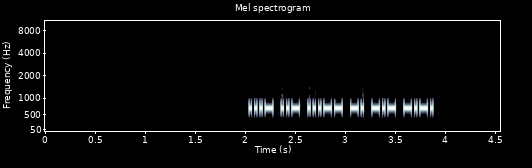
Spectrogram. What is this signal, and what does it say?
Morse code, heard as a keyed tone, about 46 wpm, 700 Hz. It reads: VU3NKC
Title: DXCC-100 Call Signs - 6 Characters - Repeated 3x - 45wpm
